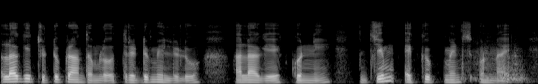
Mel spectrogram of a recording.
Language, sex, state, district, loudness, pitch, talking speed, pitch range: Telugu, male, Telangana, Mahabubabad, -23 LUFS, 105 Hz, 110 wpm, 95-115 Hz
